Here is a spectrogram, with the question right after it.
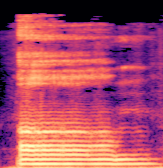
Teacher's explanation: chúng ta phải đọc chữ Ô là hai nhịp, chúng ta phải kéo dài chữ Ô trước rồi mới đóng chữ Ô lại.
